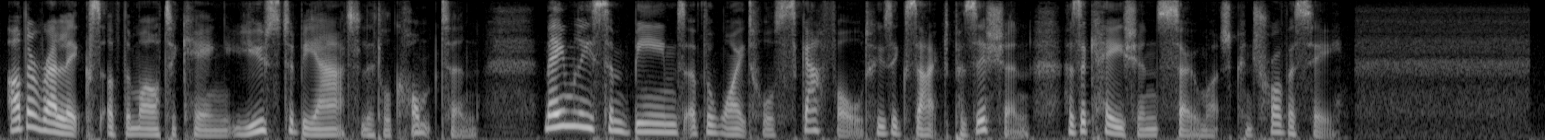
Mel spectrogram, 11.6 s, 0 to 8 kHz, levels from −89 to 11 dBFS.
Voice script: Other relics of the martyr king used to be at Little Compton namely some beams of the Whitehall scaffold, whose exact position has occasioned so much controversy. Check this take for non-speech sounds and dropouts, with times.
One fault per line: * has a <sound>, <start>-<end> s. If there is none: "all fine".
all fine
